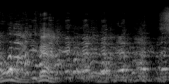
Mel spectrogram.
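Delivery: very high, slow "Oh my God"; the crew, freaking out in mock shock; drawn-out mock shock. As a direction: stretch it out in horror.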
